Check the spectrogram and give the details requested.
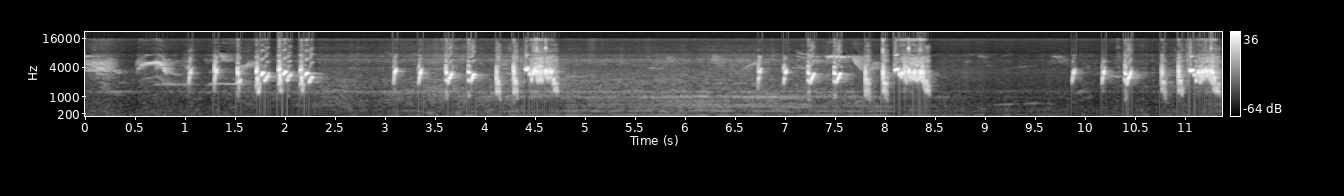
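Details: Striated grassbird delivering a melodious song for songbird training: scattered sharp high chirps grouped into quick runs with brief harsh bursts, separated by pauses, steady faint low hum underneath.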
